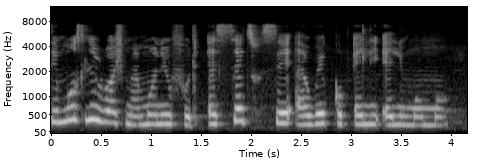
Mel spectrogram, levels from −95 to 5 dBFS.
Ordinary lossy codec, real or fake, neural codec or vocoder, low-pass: none; real; none; 7.2 kHz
